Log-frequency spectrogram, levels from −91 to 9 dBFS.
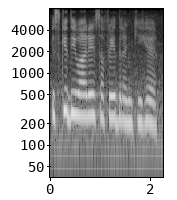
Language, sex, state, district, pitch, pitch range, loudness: Hindi, female, Uttar Pradesh, Lucknow, 240 Hz, 210-255 Hz, -13 LUFS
